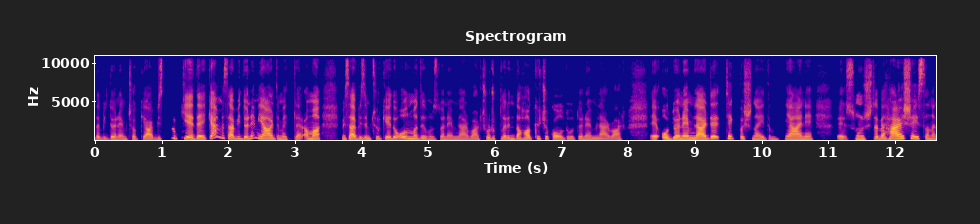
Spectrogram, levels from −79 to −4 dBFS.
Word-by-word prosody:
da 160 - -6
bir 160 0 -14
dönem 160 0 -4
çok 170 0 -11
yardım 155 0 +1
Biz 185 - -8 0.2
Türkiye'deyken 210 -2 +3
mesela 245 - +3
bir 235 -2 -7
dönem 285 +9 -1
yardım 215 -7 +3
ettiler 165 -2 -7
ama 205 0 +4 0.3
mesela 195 0 +4
bizim 200 0 -5
Türkiye'de 220 0 -3
olmadığımız 195 -6 -2
dönemler 155 -2 -7
var, 145 0 -7
çocukların 190 +2 -6
daha 200 +7 +1
küçük 235 -2 -7
olduğu 170 -3 -3
dönemler 145 -6 -6
var. 115 +4 -7 0.4
E, 180 - +2
o 200 -1 +2
dönemlerde 190 +4 +5
tek 265 -3 -3
başınaydım. 155 -8 -6
Yani, 170 -1 +1 0.3
e, 180 - -4
sonuçta 195 +4 -4
ve 215 - +1
her 230 +4 +8
şey 270 -4 +1
sana 205 -3 -4
190 Hz, 175 wpm, -24 LUFS, 165-220 Hz, 0.4 s, her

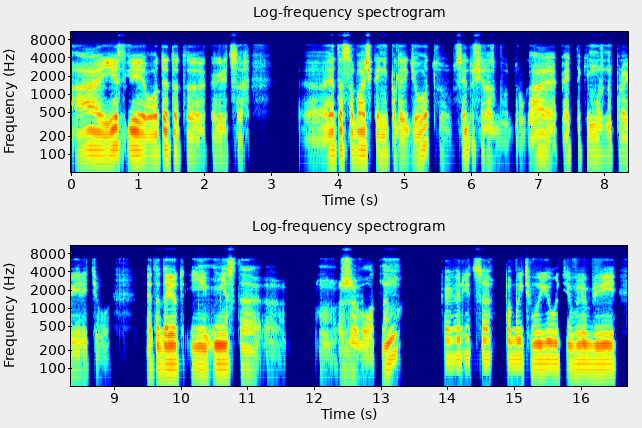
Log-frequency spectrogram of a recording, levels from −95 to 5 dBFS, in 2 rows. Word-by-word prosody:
А 120 +2 +3
если 120 +1 +5
вот 105 +1 +1
этот, - - 0
э, 90 -3 -3
как 95 - -11
говорится, 90 -2 -2 0.9
э, 90 +1 -12
эта 115 - +2
собачка 115 -1 +4
не 105 - -3
подойдет, 100 - -3
э, 85 -2 -21
в - - -14
следующий - - +2
раз 95 -2 -3
будет 80 -1 -22
другая, - - -2
опять-таки - - -7
можно 100 -1 -6
проверить 95 -2 -5
его. - - -19 0.5
Это 115 - -2
дает 120 +2 +5
и 115 -1 -1
место, 120 -4 +1
э, - - -17 0.6
м, - - -15
животным, 95 - -1 0.6
как 145 0 -5
говорится, 155 0 -3 0.2
побыть 145 -1 -3
в 125 - -7
уюте, 130 -1 -1
в 120 +1 -5
любви 120 -1 +1
115 Hz, 130 wpm, -22 LUFS, 95-125 Hz, 0.9 s, если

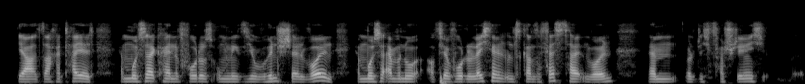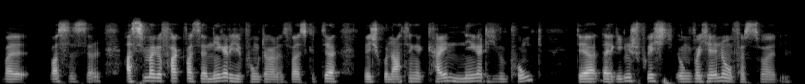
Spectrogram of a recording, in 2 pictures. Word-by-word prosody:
ja, 125 -1 +3
Sache 125 +1 -3
teilt. 145 -3 +1 0.2
Er - - -10
muss 140 -1 +2
ja 150 -1 +5
keine 135 -2 -2
Fotos 140 0 -3
unbedingt 130 -1 -7
sich 125 - -6
irgendwo 125 0 -6
hinstellen 130 -4 +1
wollen. 170 -3 +3 0.2
Er 130 - -8
muss 135 0 +3
einfach 135 -1 0
nur 130 -1 -4
auf - - -9
dem 140 -4 0
Foto 130 -1 -2
lächeln 140 +3 +2
und 130 - -8
das - - -2
Ganze 130 -2 -3
festhalten 130 -4 0
wollen. 120 +5 0 0.3
Ähm, 125 0 -3
und 125 -1 -9
ich 125 - -4
verstehe 135 - -1
nicht, 140 -1 -3 0.4
weil - - 0 0.2
was - - +3
ist - - 0
denn - - -7 0.2
hast - - +10
du 165 - -1
mal 165 - +5
gefragt, 145 -2 +2
was 140 -1 +2
der 130 - +1
negative 145 -1 +1
Punkt 125 -1 -8
daran 120 0 -2
ist, 115 0 -9
weil 120 - +1
es 115 - +5
gibt - - -11
ja, 140 -1 +4 0.3
wenn 125 - -1
ich 125 - +6
drüber 120 -1 -1
nachdenke, 135 +3 -2
keinen 140 +1 0
negativen 135 -3 -2
Punkt, 165 - -6 0.3
der 130 0 +5
dagegen 130 +4 -1
spricht, 150 -2 +2
irgendwelche 135 +1 -1
Erinnerungen 150 -1 0
festzuhalten. 115 0 -2
130 Hz, 230 wpm, -25 LUFS, 125-145 Hz, 0.4 s, hast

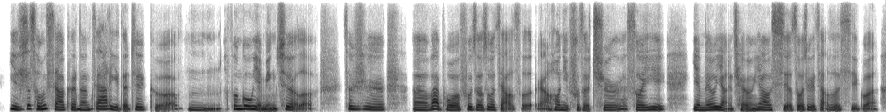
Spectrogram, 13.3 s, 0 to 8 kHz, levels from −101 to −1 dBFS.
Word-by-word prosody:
也 230 -5 +6
是 215 +6 0
从 230 0 +4
小 210 -9 +1
可 195 +1 -1
能 175 -4 +1
家 220 -1 +2
里 210 -6 +1
的 - - -1
这 200 -3 0
个， 195 +5 -6 0.2
嗯， 210 +5 -3 0.2
分 235 -1 +5
工 230 -1 +7
也 225 +3 +3
明 240 +1 +1
确 215 -3 +1
了， - - -3 0.4
就 225 -1 +1
是， 205 -3 -1 0.4
呃， 170 -1 0
外 230 +4 +4
婆 170 -5 +2
负 205 - -1
责 180 -3 +2
做 190 -3 +1
饺 175 - -3
子， - - -6
然 240 -3 -4
后 185 -1 -1
你 175 - 0
负 - - -5
责 165 - -1
吃， 170 +7 -2
所 175 -6 0
以 200 +4 +1 0.4
也 185 -3 +3
没 170 +1 +1
有 195 +3 +4
养 225 +4 +2
成 - - -1
要 185 -3 +1
学 175 -2 -1
做 100 -11 0
这 - - -2
个 90 - +2
饺 - - -3
子 90 - -4
的 85 0 -1
习 - - -6
惯。 - - -4
200 Hz, 230 characters per minute, -19 LUFS, 175-225 Hz, 0.4 s, 工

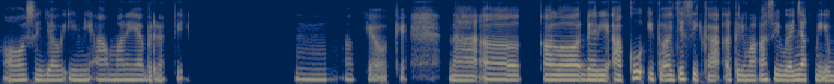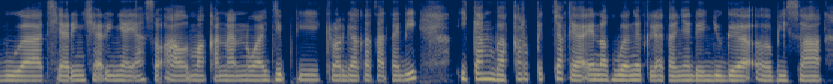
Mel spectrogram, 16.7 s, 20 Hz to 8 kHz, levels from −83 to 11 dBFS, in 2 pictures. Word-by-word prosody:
Oh, 175 +1 -3
sejauh 175 -1 -3
ini 175 -3 -3
aman 180 0 -3
ya, 180 0 -2
berarti? 190 +5 -7 1.0
Mmm. 190 -2 -6 0.2
Oke 185 - -11
oke. - - -9 0.5
Nah, 160 -1 -2
eee, 190 -3 0 0.3
kalau 175 -1 +3
dari 175 -1 +2
aku, 180 +8 +1
itu 200 -4 -2
aja 175 +4 +2
sih, 195 -3 -1
Kak, - - -3
eee, 180 - -2
terima 170 -1 -1
kasih 180 0 0
banyak 170 +2 +3
nih, - - -1
buat 160 0 +2
sharing-sharing-nya, 165 0 0
ya 160 +1 -1
soal 160 -1 +1
makanan 165 -1 0
wajib 165 +2 +2
di 175 -1 -4
keluarga 165 0 0
Kakak 170 +1 -1
tadi, 180 +8 +1 0.5
ikan 205 0 +4
bakar 195 +2 +1
pecak, 210 0 -1
ya? 165 -1 +4
Enak 180 0 +3
banget 175 0 +4
kelihatannya, 165 0 0
dan 165 -1 0
juga, 160 -1 +4
eee, 160 -3 0
bisa 160 -1 +1
175 Hz, 160 wpm, -23 LUFS, 165-180 Hz, 1.0 s, ikan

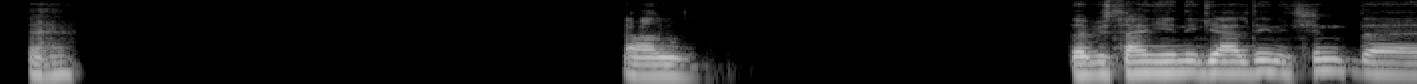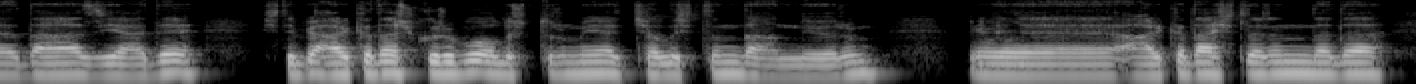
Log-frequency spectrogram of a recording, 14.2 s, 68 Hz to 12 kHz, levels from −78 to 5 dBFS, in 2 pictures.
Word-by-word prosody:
Hı 120 - +1
hı. 130 +2 -4 2.7
Anladım. 115 -3 +2 1.8
Tabii 125 +1 +4
sen 135 +2 +4
yeni 140 +1 +3
geldiğin 145 +1 +4
için 150 +3 -3
da 125 -3 -1
daha 125 0 +1
ziyade, 120 +4 0 0.3
işte, 125 +1 -5
bir - - +3
arkadaş 135 +2 +2
grubu 135 +1 +3
oluşturmaya 130 0 -2
çalıştığını 125 +2 -3
da 125 - -1
anlıyorum. 110 +5 -4 0.4
Eee, 125 - -3 0.7
arkadaşlarınla 130 +2 0
da 130 -1 +1
130 Hz, 95 wpm, -24 LUFS, 120-135 Hz, 2.7 s, Tabii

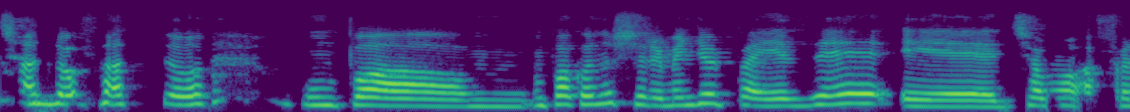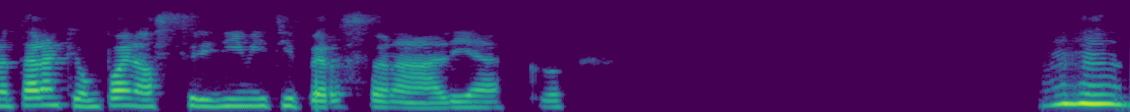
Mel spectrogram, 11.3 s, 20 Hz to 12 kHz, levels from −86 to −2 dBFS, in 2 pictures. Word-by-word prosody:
ci 400 - -10
hanno 270 0 +3
fatto 265 -2 0 0.5
un 240 -1 -3
po', 220 -4 +4
mhmm, 200 -1 -9
un 230 - -4
pò 260 +2 +3
conoscere 260 -2 -2
meglio 240 +6 -1
il 285 - -6
paese 255 +6 +1
e 195 -4 +1
diciamo 225 +1 -3
affrontare 215 +2 -1
anche 240 -2 -4
un 195 -1 -3
po' 225 +3 +2
i - - +2
nostri 205 +1 -4
limiti 215 +1 -5
personali, 175 -3 -5
ecco. 175 +2 -11 2.4
Mh-mh. 280 -1 +7
225 Hz, 125 wpm, -25 LUFS, 200-260 Hz, 2.4 s, Mh-mh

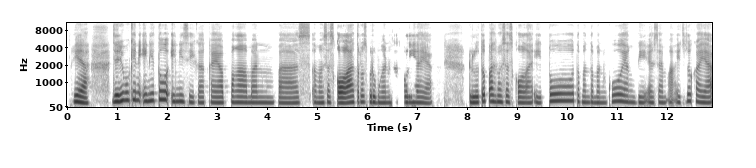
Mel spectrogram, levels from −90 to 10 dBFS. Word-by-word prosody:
Iya, 245 -2 +7 0.6
jadi 250 +1 +10
mungkin 305 +1 +1
ini 265 +1 +3
tuh 335 -1 +6 0.2
ini 250 +1 +1
sih 225 -2 -3
Kak 210 -1 -3
kayak 210 -1 0 0.2
pengalaman 215 -1 0 0.4
pas, 200 0 -3 0.2
eee, 220 - -5
masa 210 +2 -3
sekolah 200 +1 +6
terus 235 +2 -3
berhubungan 210 -2 0
ke - - -20
kuliah 215 -1 0
ya. - - -5 0.8
Dulu 215 -1 +4
tuh 255 - +4
pas 250 0 +3
masa 240 0 0
sekolah 205 0 -2
itu 210 +5 -3 0.5
teman-temanku 220 -2 -5 0.2
yang 235 -2 -3
di 220 - -3 0.3
SMA 215 -1 -7
itu 220 - -7
tuh 265 - -1
kayak 215 -3 0
215 Hz, 150 wpm, -23 LUFS, 210-235 Hz, 0.8 s, jadi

